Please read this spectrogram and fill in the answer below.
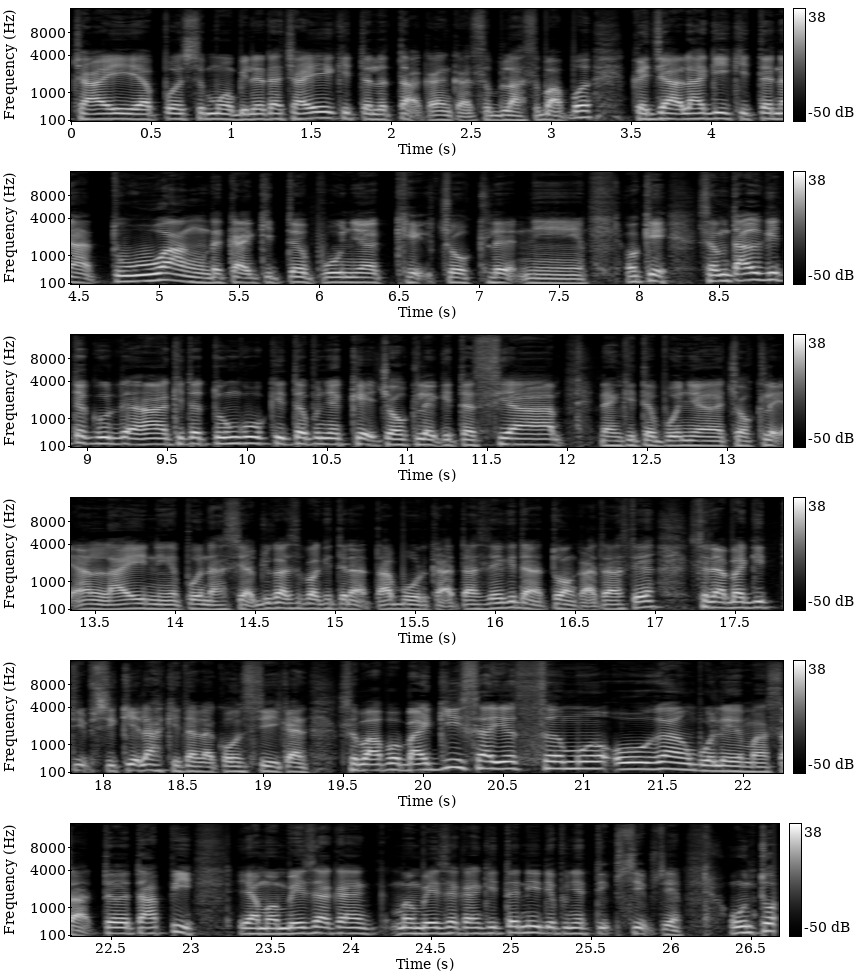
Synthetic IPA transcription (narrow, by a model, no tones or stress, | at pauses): t͡ʃaiapəsəmuəbiladaht͡ʃajəkit̪ələt̪a̰ʔkankaʔsəbəlahsəbapəkəd͡ʒap̚laɡikit̪ənaʔt̪uaŋdəkat̪̚kit̪əpuɲə̃kʰek̚t͡ʃɔklət̪̚niokesəmənt̪aɾak̬it̪əkunək̬it̪̬ət̪uŋɡukit̪əp̬uɲəkek̚t͡ʃɔklət̪̚kit̪əsiap̚dankit̪əp̬uɲət͡ʃɔklət̪̚jʔa̰ŋlaɪnːipʊnlahsiap̚d͡ʒuɡaʔs̬əbap̚kit̪̬əna̰ʔt̪abʊrkəa̰t̪as̬diəkit̪̬ənaʔt̪uaŋkəʔat̪asdəsənaʔbaɡit̪ip̚sikɪt̪̚lahkit̪ənaʔkonsikansəbaapəbaɡisajasəmũəʔoɾaŋbolɛhmasa̰ʔt̪ət̪apijaŋmə̃mbezakanməmbezakank̬it̪ənĩdiəpuɲat̪ip̚sip̚sɲəunt̪ʊ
